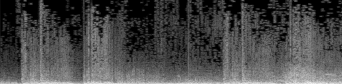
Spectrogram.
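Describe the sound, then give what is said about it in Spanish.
A ship's cannons fired one after another: several deep, heavy booms, each followed by rumbling, over dense continuous low roar. “ahí está encendiendo los cañones uno a uno, corriendo de uno al otro lado del barco, de pro a popa, de babor a estibor y ahí está prendiendo fuego.”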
